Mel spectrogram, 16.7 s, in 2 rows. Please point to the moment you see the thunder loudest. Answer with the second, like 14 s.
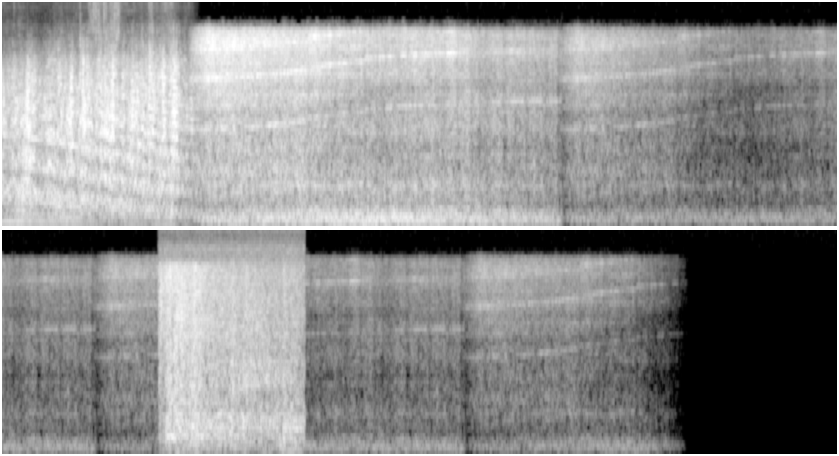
10 s.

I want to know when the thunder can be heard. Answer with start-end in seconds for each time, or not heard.
9.9-11.4.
